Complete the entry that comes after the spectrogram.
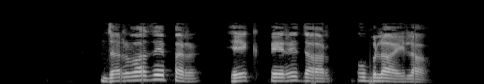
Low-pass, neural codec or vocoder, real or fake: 7.2 kHz; none; real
